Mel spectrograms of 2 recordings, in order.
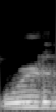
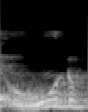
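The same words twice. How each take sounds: First: वुल्ड said with the L sounded, "vuld"; wrong pronunciation. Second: वुड said as "vud", with the L silent; correct pronunciation. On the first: Teacher showing students the misreading of a modal, वुल्ड with an audible L. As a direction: sound the L in वुल्ड as a learner's mistake. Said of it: "वुल्ड नहीं पढ़ते". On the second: Teacher correcting students' reading of a modal, वुड with silent L. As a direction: say वुड with no L at all. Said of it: "वुड पढ़ेंगे". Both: Shown as a demonstration.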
